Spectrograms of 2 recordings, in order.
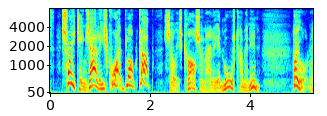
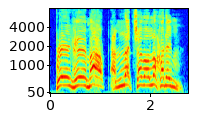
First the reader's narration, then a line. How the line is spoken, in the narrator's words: shouted the leader of another group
